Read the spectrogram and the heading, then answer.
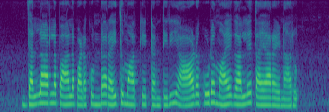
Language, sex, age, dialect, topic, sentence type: Telugu, female, 25-30, Southern, agriculture, statement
